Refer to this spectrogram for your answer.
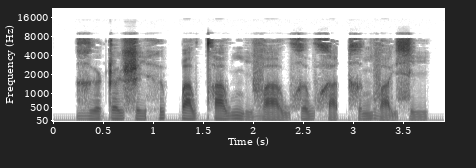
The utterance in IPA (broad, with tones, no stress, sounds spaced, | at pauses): ɣ ɨ˨˩ ə̯ ʈ ə˧ j ʂ i˨˩ h ɨ˦˥ p̚ ɓ a˧ w t̪ʰ a˧˥ w ŋ i˨˩˦ v aː˨˩ w x ə˧ w x a˨˩ t̚ x ə˧˥ ŋ v a˨˩˨ j s i˧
